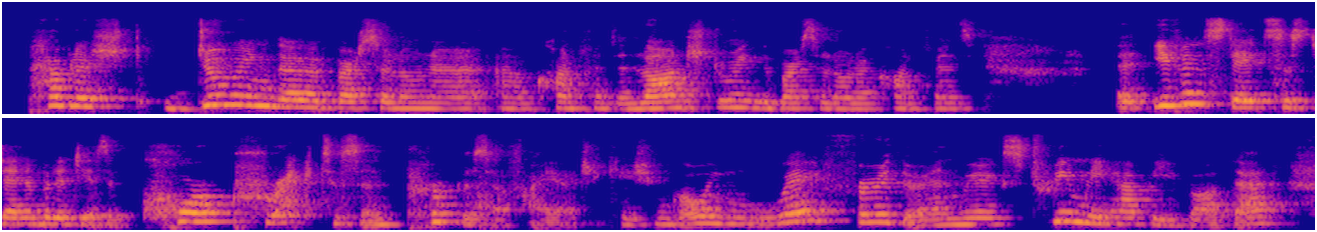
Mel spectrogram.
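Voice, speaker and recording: Talking at a fairly quick pace and a fairly high pitch, a woman shows big swings in loudness amid audible room echo. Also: lively intonation. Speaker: conference speaker. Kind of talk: conference presentation. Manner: hesitant, many fillers.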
